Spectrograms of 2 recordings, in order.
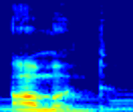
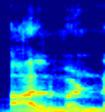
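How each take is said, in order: First: The L sound is silent. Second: The L sound is pronounced. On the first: The speaker calls it right. "एल है, इसको हमें pronounce करने की आवश्यकता नहीं है" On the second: The speaker calls it wrong. "सो हम इसको आलमंड नहीं कहेंगे"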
